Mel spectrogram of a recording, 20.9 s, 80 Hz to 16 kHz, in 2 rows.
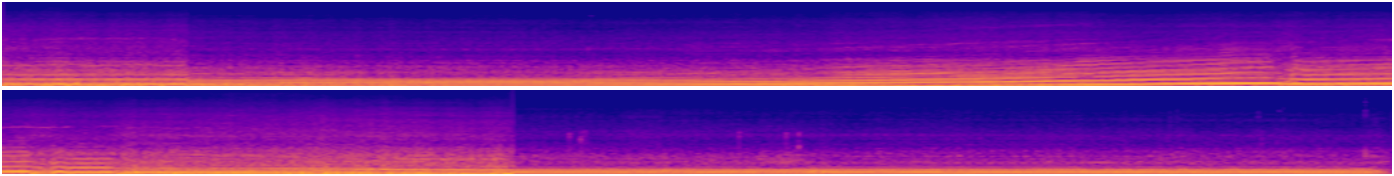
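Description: A Honda CBR600RR sport motorcycle engine revs up and down loudly in sweeping waves, then drops to a rough, steady idle rumble.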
